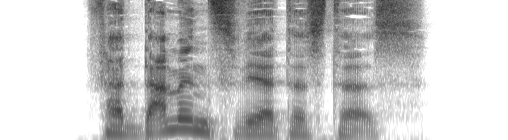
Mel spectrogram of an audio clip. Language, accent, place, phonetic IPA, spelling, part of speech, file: German, Germany, Berlin, [fɛɐ̯ˈdamənsˌveːɐ̯təstəs], verdammenswertestes, adjective, De-verdammenswertestes.ogg
- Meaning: strong/mixed nominative/accusative neuter singular superlative degree of verdammenswert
